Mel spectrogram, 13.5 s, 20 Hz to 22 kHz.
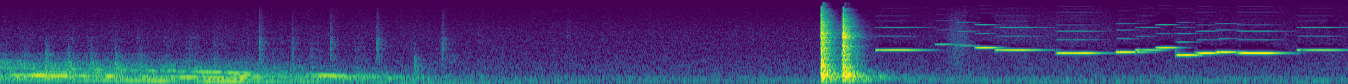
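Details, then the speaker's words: LG WT1101CW top-load washer, test run after fixing the IE error with the drain pump running continuously: the drum hum winds down, a door clunk follows, then a bright stepped beep melody plays; the cycle completed normally. "and there's that noise we've all grown to love and hate simultaneously"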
